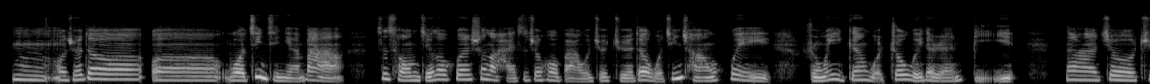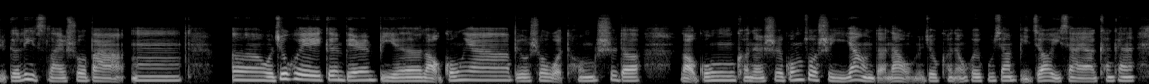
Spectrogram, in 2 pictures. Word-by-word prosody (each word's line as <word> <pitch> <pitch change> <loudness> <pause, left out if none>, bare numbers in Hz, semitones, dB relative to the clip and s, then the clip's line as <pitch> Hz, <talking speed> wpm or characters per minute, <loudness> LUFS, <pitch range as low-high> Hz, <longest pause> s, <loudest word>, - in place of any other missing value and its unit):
嗯， 210 -3 -1
我 195 - +1
觉 215 +3 0
得， 235 0 +3
呃， 190 -1 -1
我 185 +1 +4
近 305 - +7
几 190 -10 -2
年 150 -3 -2
吧， 180 -8 0 0.3
自 260 - -1
从 190 -5 0
结 175 0 +1
了 225 +1 +2
婚 225 0 0
生 245 +1 0
了 215 - +2
孩 145 -7 -5
子 185 - -10
之 195 +1 -2
后 190 -1 -1
吧， 145 -5 -4
我 135 - -5
就 150 +3 -4
觉 150 -3 -3
得 200 +2 +4
我 130 -6 -4
经 275 - +4
常 170 - -1
会 190 - -2 0.3
容 170 +1 +2
易 230 -1 0
跟 210 +3 -2
我 165 - -3
周 225 0 0
围 165 -7 +1
的 190 -1 0
人 160 +5 -3
比。 285 +2 -2 0.5
那 205 -2 0
就 200 -2 +1
举 180 - -3
个 170 -1 +1
例 235 0 +1
子 185 - -9
来 150 -2 0
说 170 +2 -1
吧， 155 -3 -1
嗯， 185 0 -2 0.5
呃， 200 -1 +1
我 180 -1 +3
就 255 +9 +5
会 220 -5 +5
跟 205 0 +1
别 185 -1 +2
人 195 +1 +1
比 160 -5 0
老 165 -1 +3
公 190 +3 0
呀， 195 -1 -1
比 - - -5
如 160 0 0
说 175 +1 -2
我 - - 0
同 170 +1 -3
事 210 - -3
的 175 -2 +2 0.4
老 - - +4
公 190 +2 0
可 170 -3 -2
能 150 -2 +1
是 180 +3 -1
工 195 +4 -1
作 215 -2 +2
是 185 -2 -2
一 150 -2 -1
样 170 -4 +2
的， - - -2
那 150 0 0
我 - - -6
们 - - -8
就 165 -1 -1
可 165 - -7
能 - - -3
会 165 -1 0
互 175 - -7
相 180 +1 0
比 - - -7
较 175 +2 +1
一 145 - 0
下 155 0 -2
呀， 145 -1 0
看 170 +3 -3
看， 170 -1 +1
185 Hz, 245 characters per minute, -27 LUFS, 165-205 Hz, 0.5 s, 近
